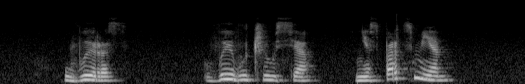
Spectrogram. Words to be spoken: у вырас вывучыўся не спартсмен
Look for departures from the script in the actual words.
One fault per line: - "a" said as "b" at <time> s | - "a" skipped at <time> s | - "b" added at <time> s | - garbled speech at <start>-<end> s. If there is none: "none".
none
